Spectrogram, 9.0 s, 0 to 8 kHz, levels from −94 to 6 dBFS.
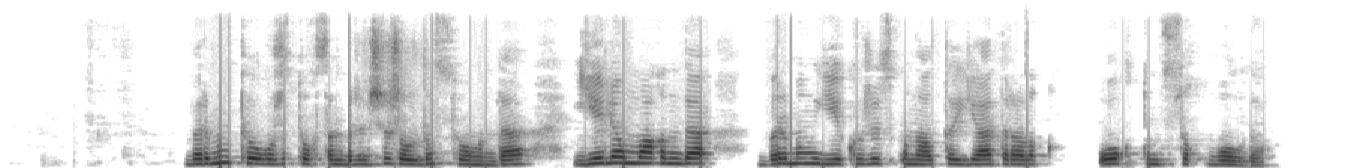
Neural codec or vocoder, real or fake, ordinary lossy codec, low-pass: none; real; AAC, 48 kbps; 7.2 kHz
